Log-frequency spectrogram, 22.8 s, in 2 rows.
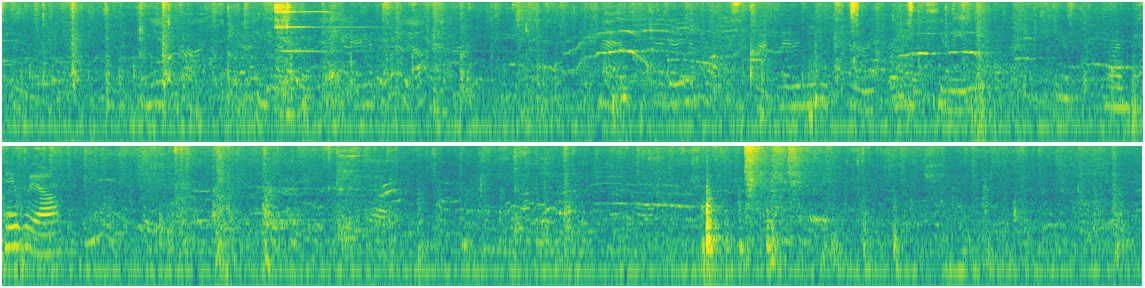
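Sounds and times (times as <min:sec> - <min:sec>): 
supermarket ambience: 0:00.0 - 0:22.7.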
